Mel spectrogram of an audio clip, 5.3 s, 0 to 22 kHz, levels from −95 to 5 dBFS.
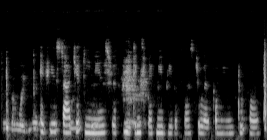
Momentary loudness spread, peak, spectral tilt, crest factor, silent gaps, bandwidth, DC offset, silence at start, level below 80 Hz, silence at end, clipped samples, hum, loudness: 13 LU; 0 dBFS; -6.5 dB/octave; 22 dB; none; 6.8 kHz; under 0.1%; 0.05 s; -66 dBFS; 0 s; under 0.1%; none; -24 LUFS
